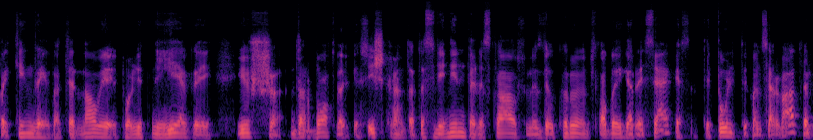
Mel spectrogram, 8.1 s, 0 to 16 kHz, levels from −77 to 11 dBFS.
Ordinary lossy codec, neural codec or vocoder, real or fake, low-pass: Opus, 24 kbps; codec, 32 kHz, 1.9 kbps, SNAC; fake; 14.4 kHz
